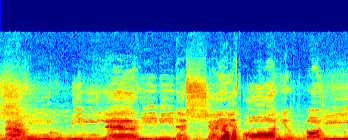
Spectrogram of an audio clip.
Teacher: يعني الهواء في الشين كبير كتير يملى البق كده · Term: تفشي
